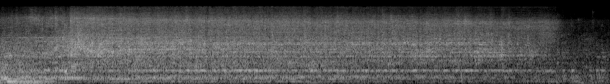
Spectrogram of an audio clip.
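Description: Commercial toilet with a chrome flushometer valve flushing: a loud, steady rush of water with a faint steady tone running through it, fading out about five seconds in as the valve closes.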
